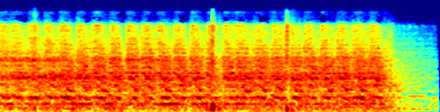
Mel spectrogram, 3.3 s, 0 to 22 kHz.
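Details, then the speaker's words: 1959 Austin Healey Sprite, first start after rebuild; cranking about three beats a second with a couple of sharp pops spitting back through the carburettor filters, proving spark; ignition timing suspected out. "It spat back nicely a couple of times through the filters. So the timing could be way out, but at least it spat. So that means we've got spark."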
